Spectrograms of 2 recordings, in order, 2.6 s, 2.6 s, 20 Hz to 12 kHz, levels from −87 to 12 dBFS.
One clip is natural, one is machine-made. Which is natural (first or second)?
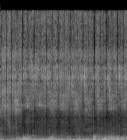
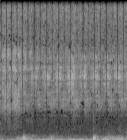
second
